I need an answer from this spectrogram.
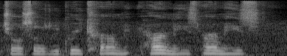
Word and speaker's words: Hermes: the Greek her Hermes Hermes Hermes I should say the H is not pronounced in Greek so yeah but she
